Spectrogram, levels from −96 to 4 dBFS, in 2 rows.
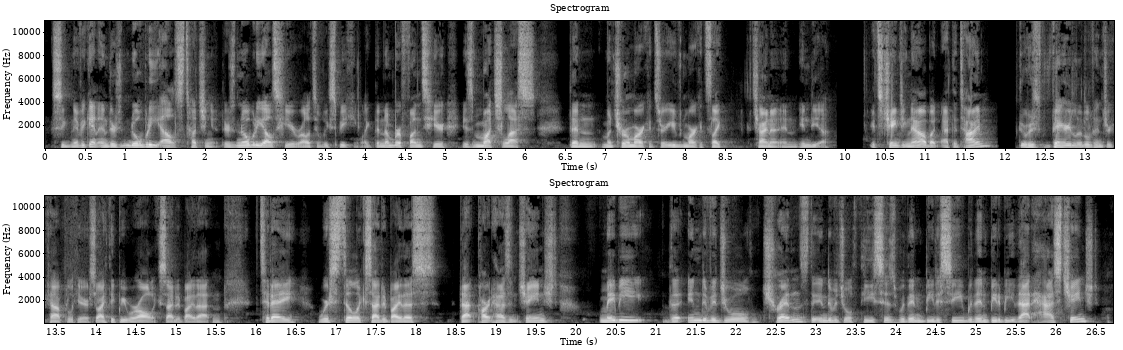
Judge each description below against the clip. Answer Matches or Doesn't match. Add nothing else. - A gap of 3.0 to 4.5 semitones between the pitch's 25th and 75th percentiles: Matches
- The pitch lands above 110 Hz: Doesn't match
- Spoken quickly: Doesn't match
